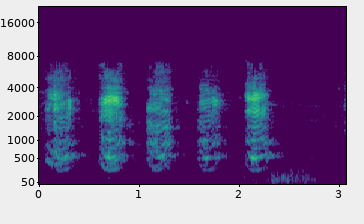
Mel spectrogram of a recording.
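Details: At Monterey harbor on August 22, 2024, after hours, sea lions, including a big male, give a run of harsh, honking barks, each about a third of a second, in quick succession.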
